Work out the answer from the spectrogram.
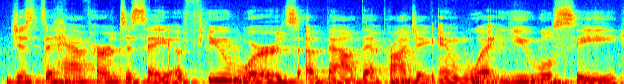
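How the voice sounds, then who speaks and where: A woman hosting a public ceremony, introducing speakers in a measured way with some hesitations. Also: low voice, fairly even intonation, slight background noise, low-quality recording. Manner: measured, with fillers. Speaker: event host introducing speakers. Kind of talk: formal public announcement.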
